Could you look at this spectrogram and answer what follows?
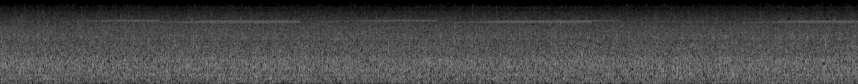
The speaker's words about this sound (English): And just feel how this sound journey of running water and life around them can transform our reality just by simple listening.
